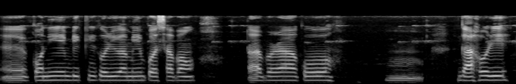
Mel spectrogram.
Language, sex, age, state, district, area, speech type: Assamese, female, 30-45, Assam, Dhemaji, rural, spontaneous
